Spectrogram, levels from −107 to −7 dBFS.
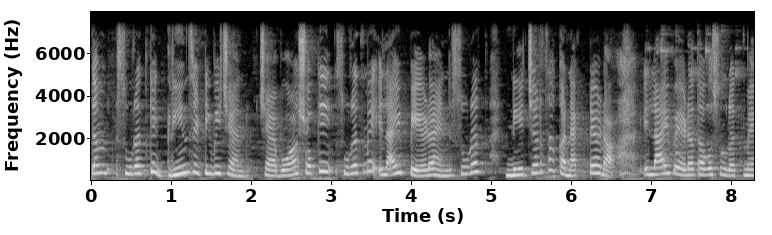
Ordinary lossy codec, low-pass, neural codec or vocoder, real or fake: none; 7.2 kHz; none; real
